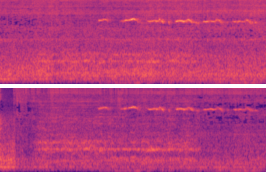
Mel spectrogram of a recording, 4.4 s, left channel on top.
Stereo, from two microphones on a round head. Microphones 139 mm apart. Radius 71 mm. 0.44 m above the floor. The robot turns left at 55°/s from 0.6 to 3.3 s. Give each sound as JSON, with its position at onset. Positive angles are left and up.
{"t": 1.6, "sound": "a squeak", "azimuth_deg": 170, "distance_m": 1.2}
